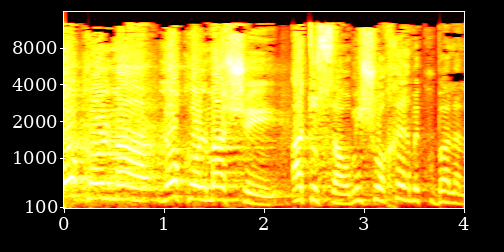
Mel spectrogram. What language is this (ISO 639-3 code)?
heb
